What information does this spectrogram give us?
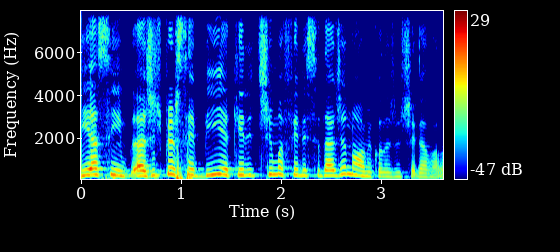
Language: Portuguese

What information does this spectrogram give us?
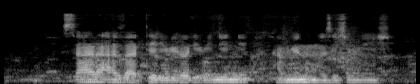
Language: Kinyarwanda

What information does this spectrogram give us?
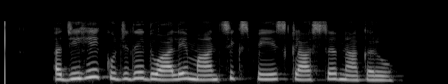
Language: Punjabi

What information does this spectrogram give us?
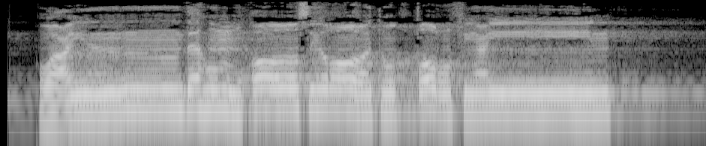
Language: Arabic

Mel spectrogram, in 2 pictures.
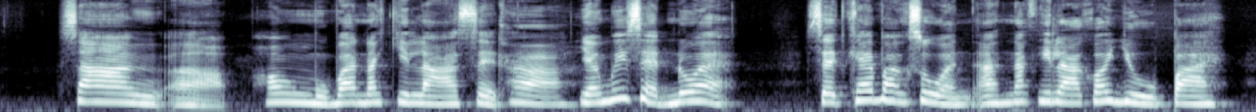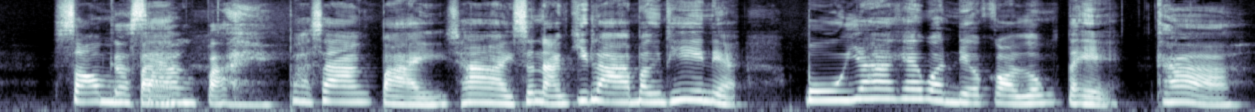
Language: Thai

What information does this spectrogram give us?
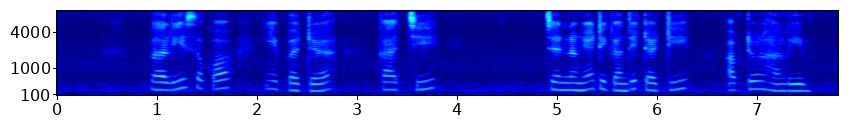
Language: Javanese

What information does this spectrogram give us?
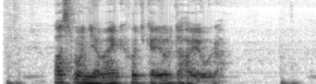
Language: Hungarian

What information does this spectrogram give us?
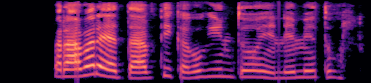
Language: Kalenjin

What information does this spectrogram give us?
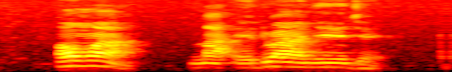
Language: Igbo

